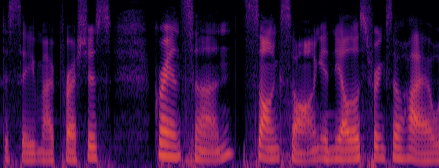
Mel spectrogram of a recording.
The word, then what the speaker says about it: Cong: His name is spelled in English because it's Chinese, C-O-N-G, so it looks like Kong, but it's pronounced Song, as he would say, Song, Song Song.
